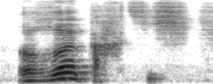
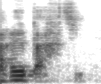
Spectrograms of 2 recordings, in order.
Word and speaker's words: repartie: la répartie alors que en orthographe traditionnel on écrit et on prononce avoir de la repartie et non pas donc avoir de la répartie alors la cause de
